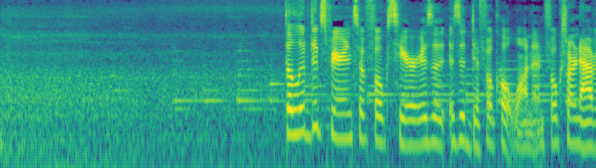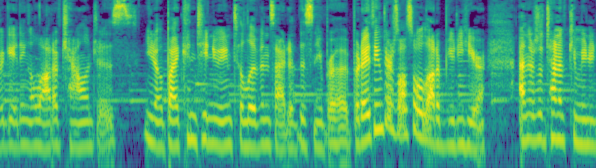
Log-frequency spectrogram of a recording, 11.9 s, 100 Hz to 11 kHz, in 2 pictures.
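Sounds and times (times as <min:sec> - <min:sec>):
elevated L train rolling past a place of worship: 0:00.0 - 0:06.8
speech: 0:02.8 - 0:11.9.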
